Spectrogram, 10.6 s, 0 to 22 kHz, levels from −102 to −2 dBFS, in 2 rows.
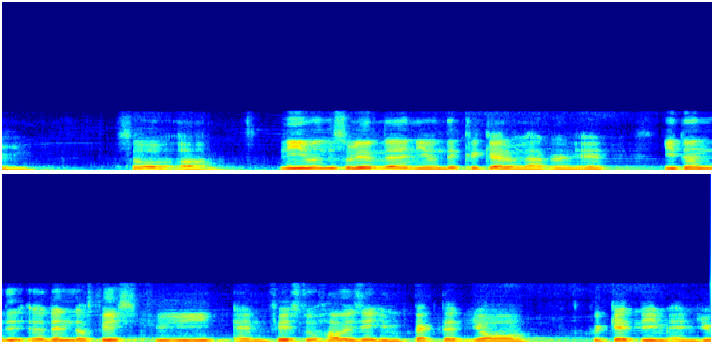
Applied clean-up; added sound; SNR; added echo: neural separator model SepFormer DNS4.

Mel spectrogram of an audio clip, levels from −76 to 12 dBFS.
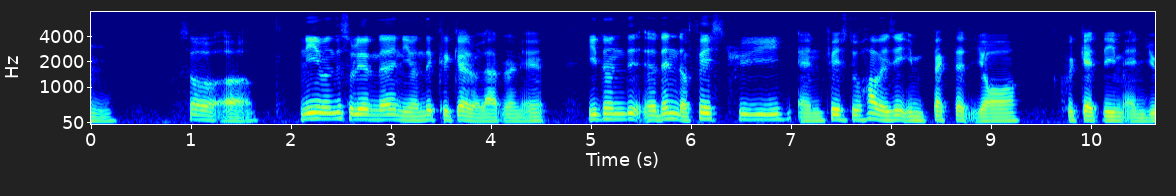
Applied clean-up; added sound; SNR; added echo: none; none; none; none.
